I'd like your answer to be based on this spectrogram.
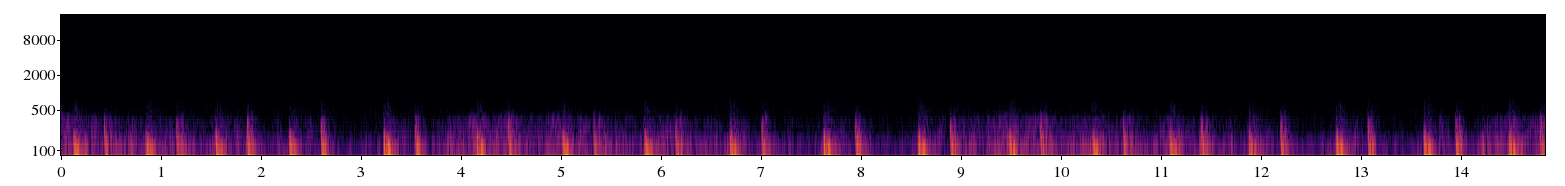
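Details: Male lying on his left side, heard through a stethoscope: deep, muffled lub-dub heartbeats, about 70 a minute, with low rumbling stethoscope noise between; ordinary adult heart sounds.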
